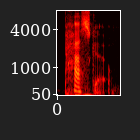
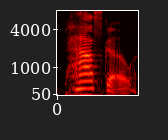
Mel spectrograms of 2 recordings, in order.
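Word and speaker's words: Pascoag: even that's too hard it's like the memory of a g is at the end Pasco like sort of like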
